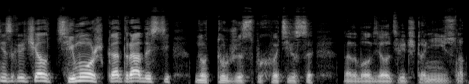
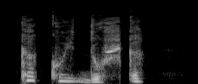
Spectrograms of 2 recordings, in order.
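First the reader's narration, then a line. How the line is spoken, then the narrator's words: Breathless exhale. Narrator (Russian): выдохнула Зиночка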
